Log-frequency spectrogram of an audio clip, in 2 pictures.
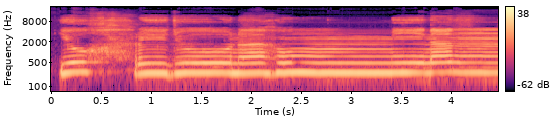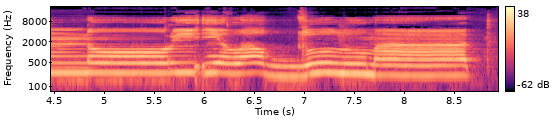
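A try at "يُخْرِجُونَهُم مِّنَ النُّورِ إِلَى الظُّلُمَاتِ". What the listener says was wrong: Ini udah mulai bagus loh-nya. Ya bagus, mulai bagus.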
